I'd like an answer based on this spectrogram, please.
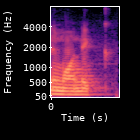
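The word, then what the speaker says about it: pneumonic: silent होता है और निमोनिक में पी ए के लिए आ रहा है निमोनिया होता है ना निमोनिक ठीक ओ फिर ये पी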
